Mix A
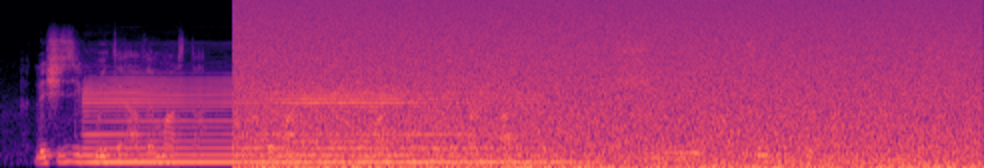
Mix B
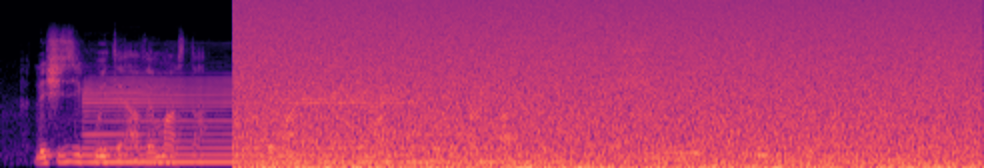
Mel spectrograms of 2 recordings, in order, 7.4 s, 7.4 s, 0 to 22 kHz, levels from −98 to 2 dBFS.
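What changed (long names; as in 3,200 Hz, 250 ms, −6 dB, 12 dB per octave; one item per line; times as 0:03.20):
first sound −5.0 dB
second sound: send +8.5 dB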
